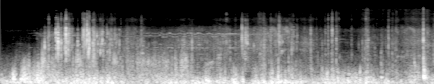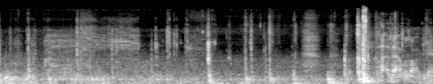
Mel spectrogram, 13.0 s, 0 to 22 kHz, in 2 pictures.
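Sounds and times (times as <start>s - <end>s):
sharp knocks on hull: 11.4s - 12.5s.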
